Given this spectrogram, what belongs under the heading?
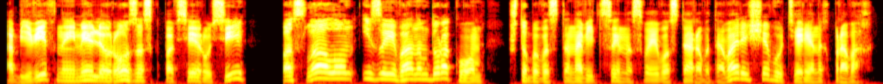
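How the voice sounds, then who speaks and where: A man narrating a comic fairy tale in a wry, expressive way. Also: medium pitch, brisk, clean tone, no room sound, studio quality.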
